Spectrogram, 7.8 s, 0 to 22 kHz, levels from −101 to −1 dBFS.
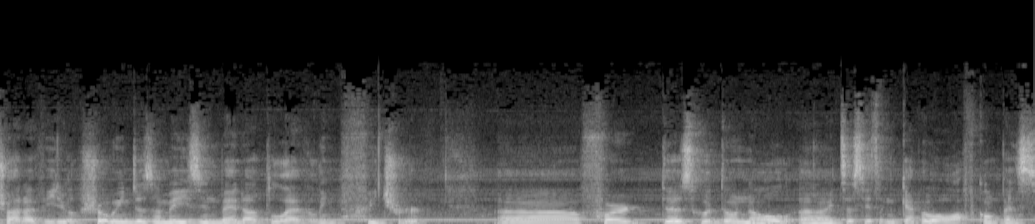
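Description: No technical faults are audible.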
